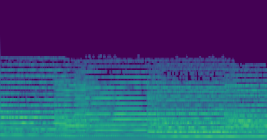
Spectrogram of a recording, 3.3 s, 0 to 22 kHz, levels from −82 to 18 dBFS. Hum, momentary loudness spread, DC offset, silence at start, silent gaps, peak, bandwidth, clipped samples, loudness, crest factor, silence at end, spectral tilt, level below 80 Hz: none; 2 LU; 0.2%; 0 s; none; -2 dBFS; 13.5 kHz; under 0.1%; -13 LUFS; 12 dB; 0 s; 1.5 dB/octave; -50 dBFS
